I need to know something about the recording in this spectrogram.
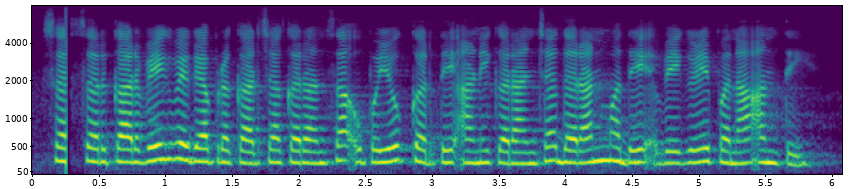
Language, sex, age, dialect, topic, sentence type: Marathi, female, 25-30, Northern Konkan, banking, statement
